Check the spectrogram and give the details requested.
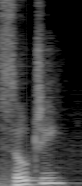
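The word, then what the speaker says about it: Xochitl: class in seventh grade named sochi okay it's spelled x-o-c-h-i-t-l oh yeah i was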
